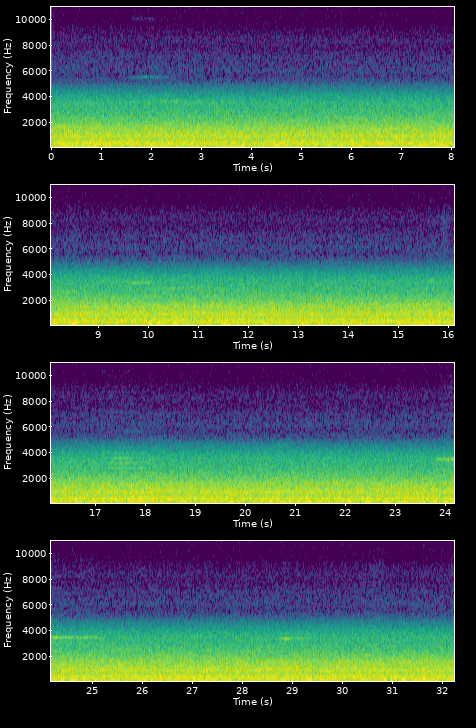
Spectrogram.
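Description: Steady rushing background noise with scattered faint clicks and no speech.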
